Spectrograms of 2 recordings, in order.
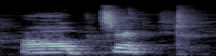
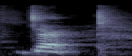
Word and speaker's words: object: When we are stressing on the second syllable, it is a verb.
